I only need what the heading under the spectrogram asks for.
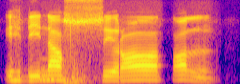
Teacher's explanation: To-nya lebih tebal daripada huruf ta.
